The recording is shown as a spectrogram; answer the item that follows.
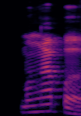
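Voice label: "mengapa", Malay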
